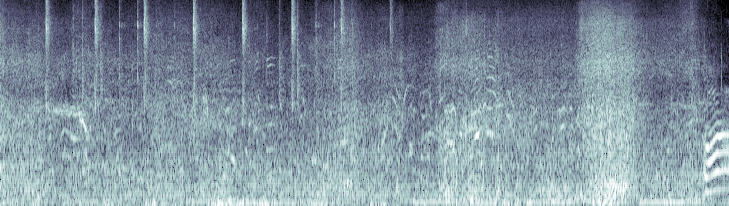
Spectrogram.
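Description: Small waves wash and break on the shore.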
